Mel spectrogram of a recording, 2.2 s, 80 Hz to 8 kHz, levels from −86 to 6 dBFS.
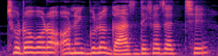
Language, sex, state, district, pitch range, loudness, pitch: Bengali, female, West Bengal, Alipurduar, 225-260 Hz, -17 LUFS, 245 Hz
